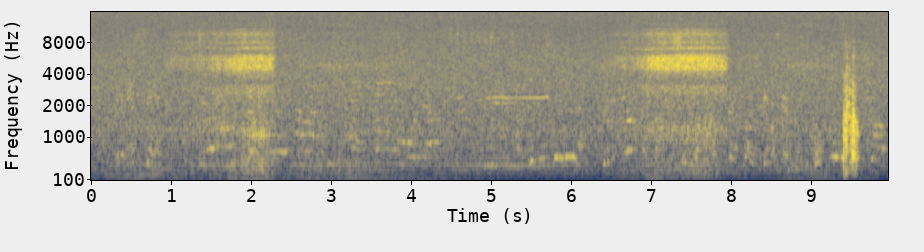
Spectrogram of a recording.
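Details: Quiet, regular snoring breaths with a soft rasp, about twelve a minute, against faint room noise, from a sleeper who seemed very tired that day; ordinary snoring.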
